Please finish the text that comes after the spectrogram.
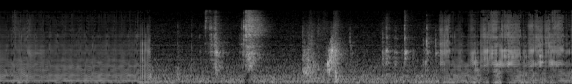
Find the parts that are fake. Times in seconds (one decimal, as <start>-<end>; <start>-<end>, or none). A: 0.0-1.5; 4.4-5.7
